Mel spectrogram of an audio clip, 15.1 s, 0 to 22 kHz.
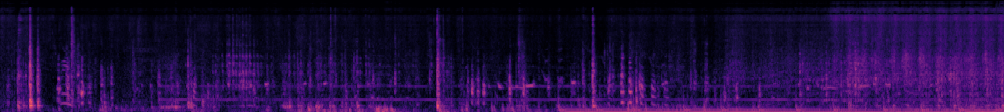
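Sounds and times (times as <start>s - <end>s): chickens clucking: 0.0s - 15.0s
steady low hum: 8.4s - 15.0s.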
